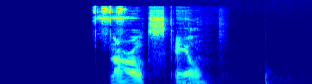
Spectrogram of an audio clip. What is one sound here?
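Soft electronic chimes sound twice.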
